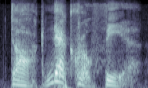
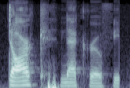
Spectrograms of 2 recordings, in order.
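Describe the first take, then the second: First: It is said in an imitated Bakura voice. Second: It is said in his own natural voice.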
